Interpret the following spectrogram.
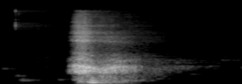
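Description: A man's heavy sigh close to the microphone, about a second long, loudest at its start and trailing off, after a faint tick.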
